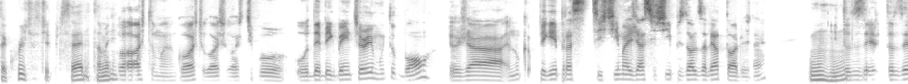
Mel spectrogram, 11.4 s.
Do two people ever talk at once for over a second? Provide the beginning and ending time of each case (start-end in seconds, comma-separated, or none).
none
